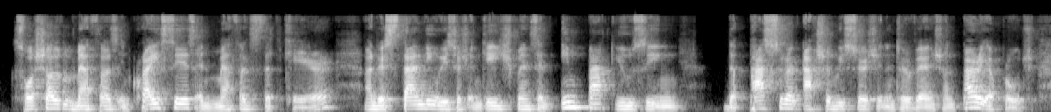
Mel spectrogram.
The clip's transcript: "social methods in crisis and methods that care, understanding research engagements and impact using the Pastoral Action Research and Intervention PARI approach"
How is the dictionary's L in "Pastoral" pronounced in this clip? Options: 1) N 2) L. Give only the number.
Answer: 1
